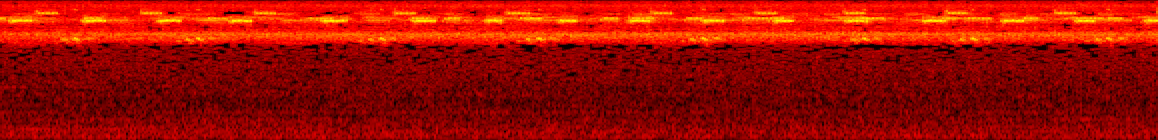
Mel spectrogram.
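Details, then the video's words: Many crickets calling through a warm, humid summer night in the Midwest; high, even pulsed chirping from several callers blends into a constant ringing drone, nothing else clearly heard. "Night Time Cricket Sounds"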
